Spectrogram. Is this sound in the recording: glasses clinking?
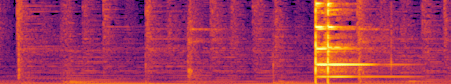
yes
